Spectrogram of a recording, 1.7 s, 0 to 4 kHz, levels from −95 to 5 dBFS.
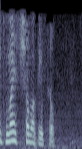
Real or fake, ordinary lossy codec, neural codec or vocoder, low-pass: fake; MP3, 24 kbps; codec, 16 kHz, 2 kbps, FreqCodec, smaller model; 3.6 kHz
